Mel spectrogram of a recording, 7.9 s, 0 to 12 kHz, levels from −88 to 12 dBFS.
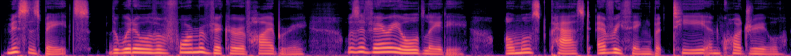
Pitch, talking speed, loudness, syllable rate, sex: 185 Hz, 175 wpm, -17 LUFS, 5.3 syllables/s, female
